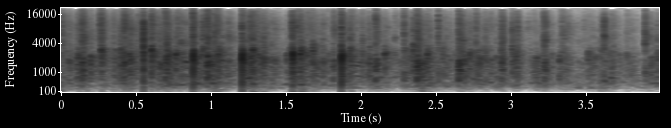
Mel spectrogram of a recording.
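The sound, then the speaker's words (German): An audience applauds steadily for a few seconds in honor of a mother, a dense patter of many hands clapping, with several sharper individual claps standing out. “Äh, wir haben, geben mir einen Applaus.”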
